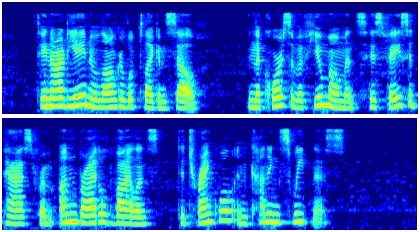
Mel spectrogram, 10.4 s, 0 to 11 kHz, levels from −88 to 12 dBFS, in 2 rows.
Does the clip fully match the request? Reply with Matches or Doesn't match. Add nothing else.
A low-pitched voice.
Doesn't match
